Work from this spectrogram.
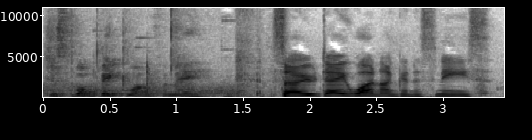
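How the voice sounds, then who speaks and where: A woman's voice: mid-range voice, steady tone, normal speed, faint music behind. A young woman in her twenties chatting casually in a home vlog, sneezing often and saying bless you. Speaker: vlogger. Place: home indoors. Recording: echoey room.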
